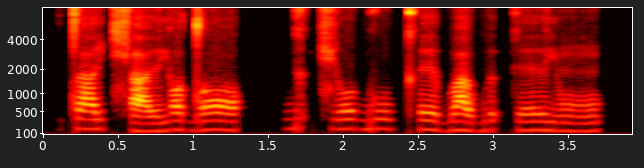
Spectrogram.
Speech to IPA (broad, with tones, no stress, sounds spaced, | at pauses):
t a˦ ɪ̯ t͡ɕʰ a˨ ɪ̯ j ɔ˦˨ d ɔ˦ | ɡ ɪ˦ ʔ t͡ɕ o˦ ʊ̯ ɡ u˦ kʰ e˦˨ b a˦˨ ʊ̯ b ɪ˦ ʔ k e˦ ɪ̯ j ũ˨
